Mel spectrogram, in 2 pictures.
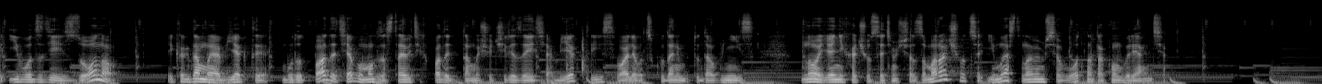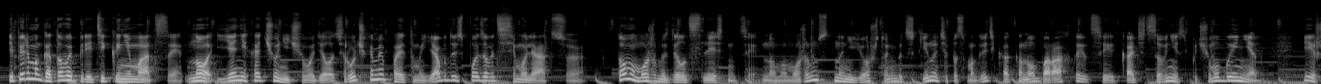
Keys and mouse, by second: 5.8 KP_0, 9.8-10.7 shift+middle drag, 12.5 F8.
